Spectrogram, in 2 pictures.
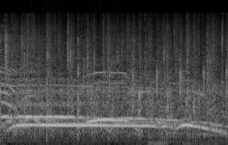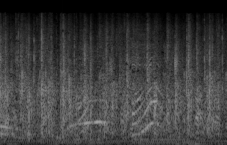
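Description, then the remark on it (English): A crowd applauds loudly, dense clapping with whoops and cheers rising over it at the start, then the clapping thins and tapers off toward the end, as the audience in the room welcomes a singer invited to the stage. “Ladies and gentlemen, please give a warm round of welcoming applause”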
